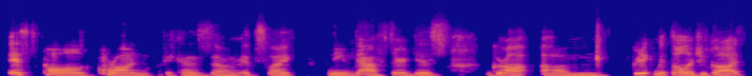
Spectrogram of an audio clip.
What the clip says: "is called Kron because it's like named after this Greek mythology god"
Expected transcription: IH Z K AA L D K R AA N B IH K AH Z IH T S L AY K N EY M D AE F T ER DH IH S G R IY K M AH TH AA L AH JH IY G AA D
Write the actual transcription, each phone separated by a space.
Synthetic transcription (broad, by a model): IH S K AA L D K R AA N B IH K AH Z IH T S L AY K N EY M D AE F T ER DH IH S G R IY K M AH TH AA L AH JH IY G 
